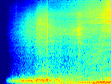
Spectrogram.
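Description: Intro logo sting: a deep bass rumble that starts abruptly and swells, with a whoosh over it.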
